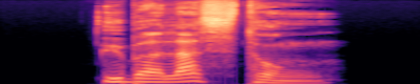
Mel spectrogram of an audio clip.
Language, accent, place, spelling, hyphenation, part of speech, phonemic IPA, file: German, Germany, Berlin, Überlastung, Über‧last‧ung, noun, /yːbɐˈlastʊŋ/, De-Überlastung.ogg
- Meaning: overload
